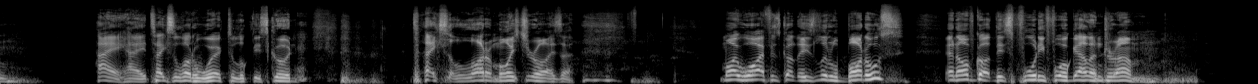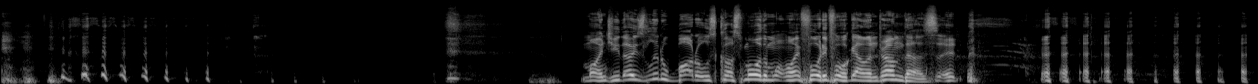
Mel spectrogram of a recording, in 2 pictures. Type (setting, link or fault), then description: setting, live audience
